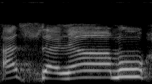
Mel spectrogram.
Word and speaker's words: السلام: اس کی ہجے کچھ اس طرح ہے: سین صبر سا، لام الف زبر لا، سلا میم پیشمو، سلامو السلام یعنی سلامتی دینے والا، یعنی سلامتی دینے والا.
